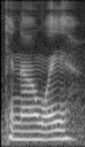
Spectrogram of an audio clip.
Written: kin-naawee

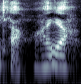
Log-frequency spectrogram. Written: Lah-xw hayah

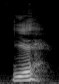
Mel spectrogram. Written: yeh-

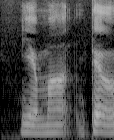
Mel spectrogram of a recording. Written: yimaan'dil

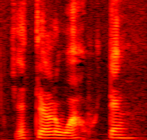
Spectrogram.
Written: ch'idilwaawh-ding

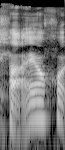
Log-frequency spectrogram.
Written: La'ay-xw

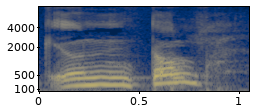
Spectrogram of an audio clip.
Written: k'iwindol

